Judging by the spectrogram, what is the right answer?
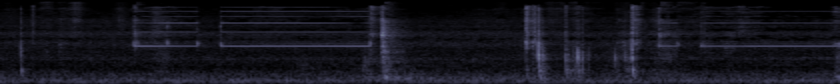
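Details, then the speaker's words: EZGO golf cart pedal micro switch tested on multimeter ohms/continuity setting: steady high continuity tone as gas pedal is pressed, switch closing normally. "I'm hitting the gas now, so that right there tells me that my micro switch is working."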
